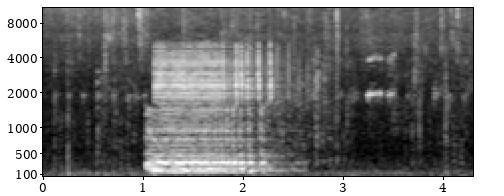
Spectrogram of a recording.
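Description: A short, low, sustained musical note or chord, like a horn or drone. It comes in suddenly about a second in, holds for about a second and fades away, over a low background rumble. It serves as a scene-change sting in an audio drama.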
